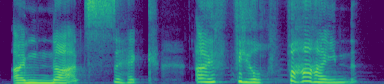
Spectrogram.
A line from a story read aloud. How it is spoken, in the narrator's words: I heard her scream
